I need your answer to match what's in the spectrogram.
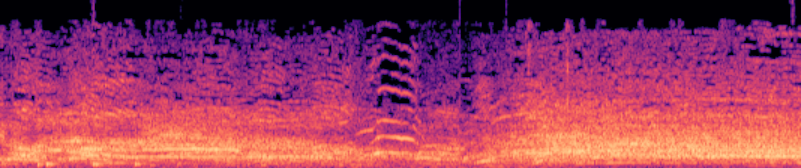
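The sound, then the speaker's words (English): A loud crowd of hundreds in New York City cheers and whoops wildly as Cheese Ball Man finishes the last cheese ball, with overlapping shouts and high rising yells filling the whole stretch, swelling again toward the end. “The cheese ball man has finished the last cheese ball, and the crowd goes wild.”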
